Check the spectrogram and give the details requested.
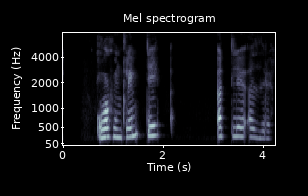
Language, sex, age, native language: Icelandic, male, 10, Icelandic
